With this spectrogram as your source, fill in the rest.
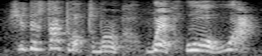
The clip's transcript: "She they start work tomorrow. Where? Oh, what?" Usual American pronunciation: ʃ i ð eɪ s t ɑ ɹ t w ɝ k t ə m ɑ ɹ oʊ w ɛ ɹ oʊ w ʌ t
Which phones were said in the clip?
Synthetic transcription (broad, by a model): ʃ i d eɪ s t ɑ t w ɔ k t ə m ɑ ɹ oʊ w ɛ w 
